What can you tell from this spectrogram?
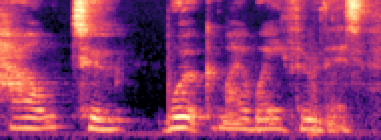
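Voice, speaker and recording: Quiet and somewhat breathy, a woman's voice has a dark, mellow tone. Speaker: life coach and vlogger. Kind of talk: personal video diary. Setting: at home late at night. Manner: speaking quietly.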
